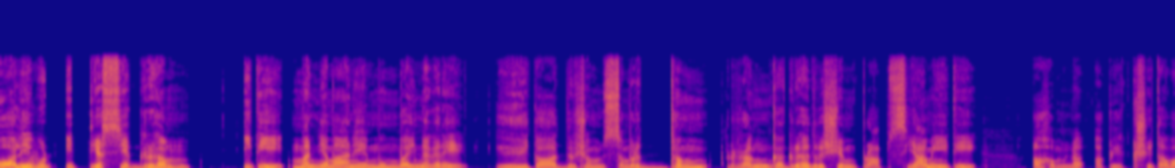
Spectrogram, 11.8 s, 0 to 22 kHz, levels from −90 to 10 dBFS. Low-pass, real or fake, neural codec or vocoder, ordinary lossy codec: 14.4 kHz; fake; vocoder, 44.1 kHz, 128 mel bands every 256 samples, BigVGAN v2; none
